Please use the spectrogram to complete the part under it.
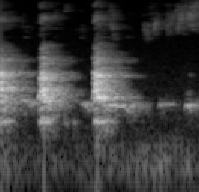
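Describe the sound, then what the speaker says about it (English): Dogs barking nearby in three loud, separate bursts about a second apart, followed by quieter yelps trailing off, with no speech over them. "And my dogs are right now active."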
